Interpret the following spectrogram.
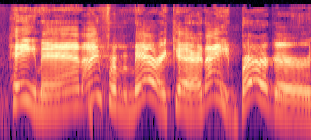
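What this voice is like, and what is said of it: Put-on American accent. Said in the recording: “let's hear your American accent... Is that what I sound like to you?... For you, that was actually quite good.”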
